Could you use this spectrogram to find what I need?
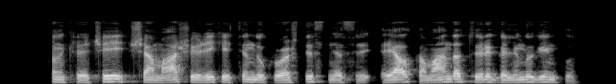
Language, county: Lithuanian, Panevėžys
